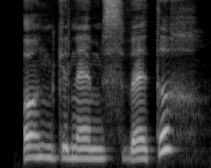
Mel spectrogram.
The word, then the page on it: àngenëhms Wetter: Bas-Rhin; Strasbourg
